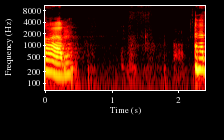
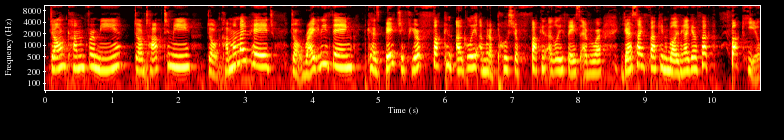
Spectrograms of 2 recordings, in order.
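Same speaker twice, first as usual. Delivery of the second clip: angry rant; 5 dB louder than usual. Real, not acted. Ranting at a hater.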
